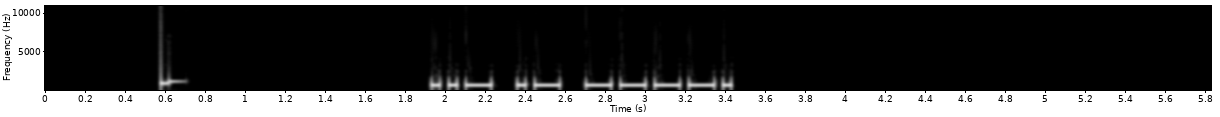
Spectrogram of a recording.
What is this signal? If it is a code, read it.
Morse code, heard as a keyed tone, about 28 wpm, 700 Hz. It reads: UA9
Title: Callsign Prefixes for Top 50 DXCC - 28wpm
